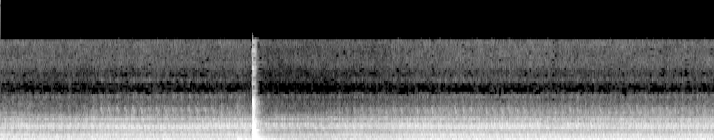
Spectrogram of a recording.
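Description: Truck engine running steadily while driving, heard from inside the cab as a low, even drone. A single sharp knock sounds about two and a half seconds in.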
